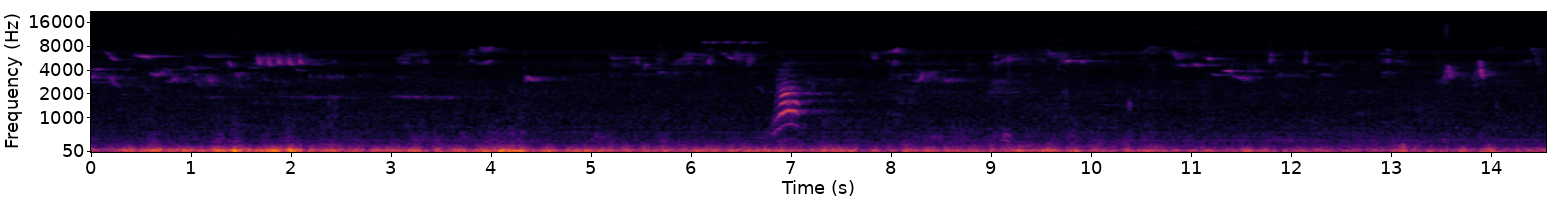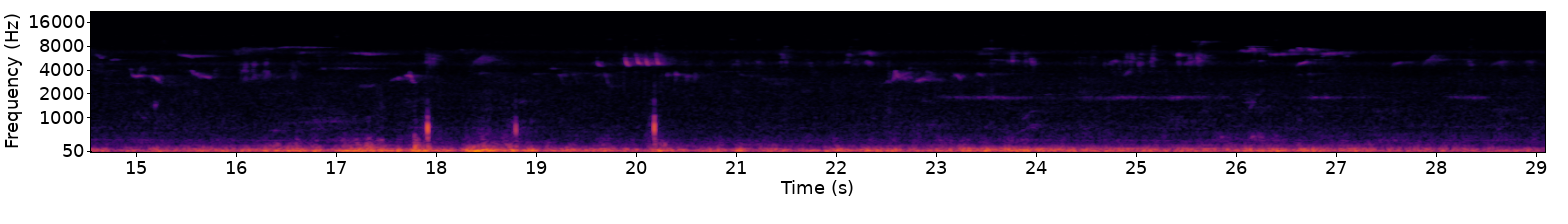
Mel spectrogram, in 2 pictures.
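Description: Forest birds chirping in short, high calls over a steady low rumble, with one brief louder call about seven seconds in.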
